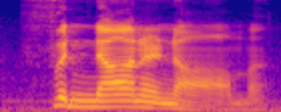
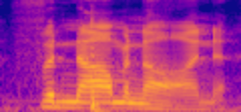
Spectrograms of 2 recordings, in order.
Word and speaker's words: phenomenon: he says the word phenomenom now if that didn't sound right to y'all um you're right uh because he keeps mispronouncing the word phenomenon I don't know if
